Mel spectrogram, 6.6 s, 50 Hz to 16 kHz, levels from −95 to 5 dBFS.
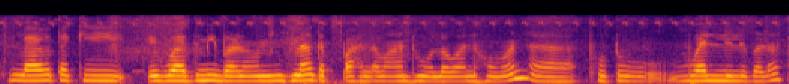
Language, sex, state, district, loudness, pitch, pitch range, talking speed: Hindi, female, Uttar Pradesh, Ghazipur, -17 LUFS, 215 Hz, 205-225 Hz, 135 wpm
